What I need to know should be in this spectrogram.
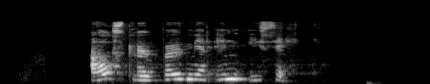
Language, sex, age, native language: Icelandic, female, 50-59, Icelandic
